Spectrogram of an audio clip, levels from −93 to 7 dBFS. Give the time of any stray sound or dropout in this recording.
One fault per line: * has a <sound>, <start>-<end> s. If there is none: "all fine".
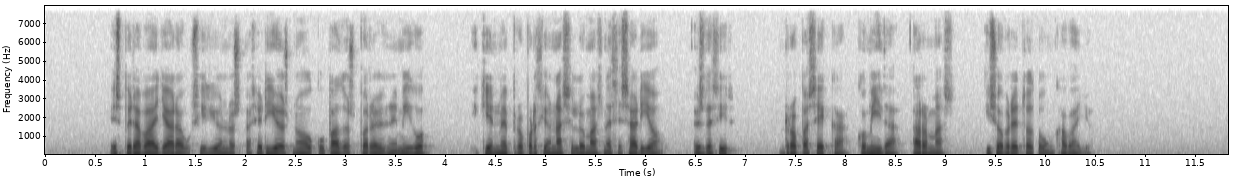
* has a dropout, 9.9-9.9 s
